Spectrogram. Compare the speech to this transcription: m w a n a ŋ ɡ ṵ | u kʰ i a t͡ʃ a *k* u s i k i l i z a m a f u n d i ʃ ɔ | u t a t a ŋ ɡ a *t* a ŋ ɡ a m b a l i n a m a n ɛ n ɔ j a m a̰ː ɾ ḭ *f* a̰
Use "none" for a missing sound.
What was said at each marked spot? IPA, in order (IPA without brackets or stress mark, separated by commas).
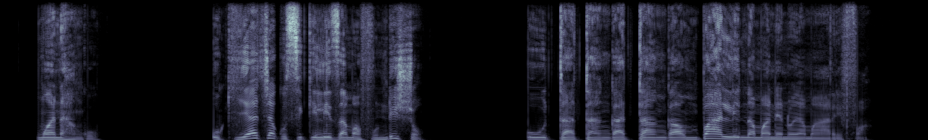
k, t, f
